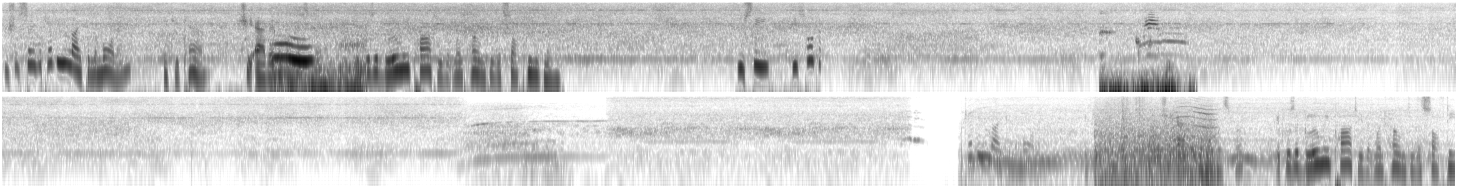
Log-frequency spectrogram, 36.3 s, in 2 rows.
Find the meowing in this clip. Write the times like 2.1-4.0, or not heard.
3.4-4.6, 13.7-14.9, 31.8-33.4.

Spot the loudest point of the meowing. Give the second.
4 s.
